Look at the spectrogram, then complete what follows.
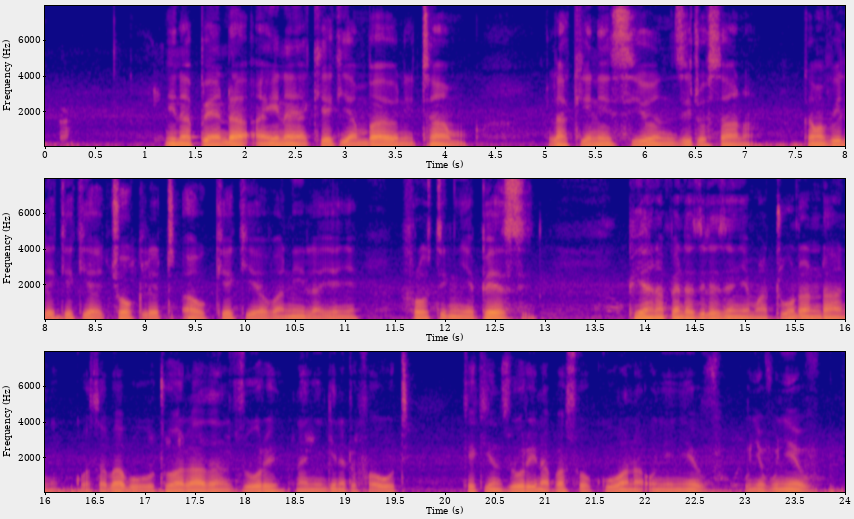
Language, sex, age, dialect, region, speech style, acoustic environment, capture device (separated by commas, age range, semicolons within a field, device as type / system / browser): Swahili, male, 25-34, Kenya - Nairobi Sheng-influenced, Kenya, relaxed, silence, mobile / macOS / Safari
